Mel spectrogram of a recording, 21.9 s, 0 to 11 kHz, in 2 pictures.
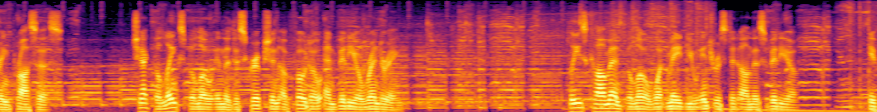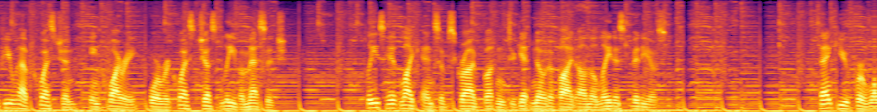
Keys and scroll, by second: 9.1 Escape, 10.8 i, 10.9 o, 14.8 Escape.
